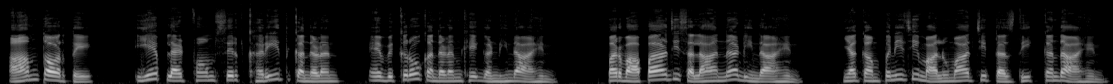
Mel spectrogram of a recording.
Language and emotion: Sindhi, neutral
